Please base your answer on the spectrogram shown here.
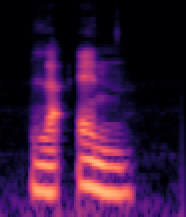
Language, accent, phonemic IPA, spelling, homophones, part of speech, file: French, France, /ɛn/, haine, aine, noun, Fr-haine.ogg
- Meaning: hatred; hate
